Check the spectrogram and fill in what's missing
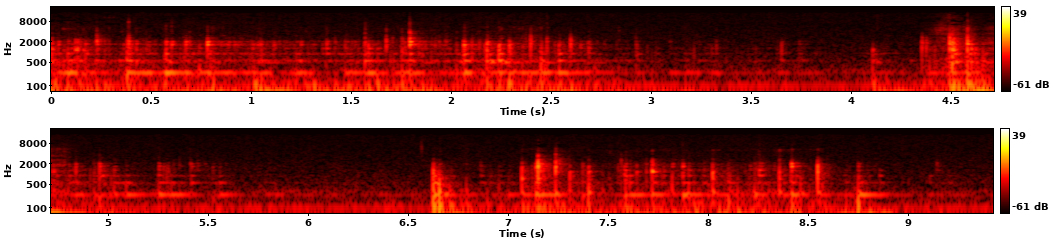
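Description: A wooden spoon held in the fingers stirs a large round wooden bowl filled with many small, solid, painted wooden cones, balls and discs, so the pieces knock and rub against each other and the bowl. A busy clatter of short, dry woody clicks and knocks fills the opening seconds, thins to soft rustling shuffles, and is broken by sharper, louder knocks near the middle. The clatter then picks up again before fading out.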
